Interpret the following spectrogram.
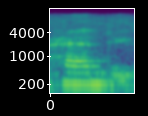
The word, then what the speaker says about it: Handii: So one of our great founding companies is a company called Handy, which is spelled Handii, and they're just going gangbusters.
